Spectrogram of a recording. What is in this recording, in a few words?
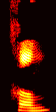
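"Héng", Chinese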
